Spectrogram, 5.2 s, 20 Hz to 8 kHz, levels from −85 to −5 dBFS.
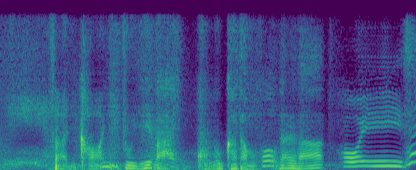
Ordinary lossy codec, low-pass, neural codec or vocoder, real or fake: none; 7.2 kHz; codec, 24 kHz, 0.5 kbps, DualCodec; fake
